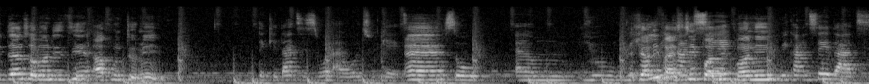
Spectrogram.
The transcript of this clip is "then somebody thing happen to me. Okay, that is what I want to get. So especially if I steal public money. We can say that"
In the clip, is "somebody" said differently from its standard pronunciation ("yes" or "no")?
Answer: yes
